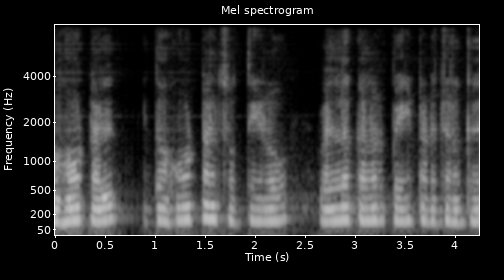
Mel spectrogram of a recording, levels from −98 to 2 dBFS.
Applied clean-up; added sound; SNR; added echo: neural separator model SepFormer DNS4.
